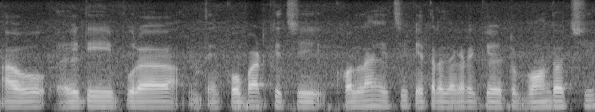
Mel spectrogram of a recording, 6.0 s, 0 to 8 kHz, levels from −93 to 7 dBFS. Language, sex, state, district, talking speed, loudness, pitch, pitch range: Odia, male, Odisha, Malkangiri, 130 wpm, -18 LUFS, 100 Hz, 95-100 Hz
